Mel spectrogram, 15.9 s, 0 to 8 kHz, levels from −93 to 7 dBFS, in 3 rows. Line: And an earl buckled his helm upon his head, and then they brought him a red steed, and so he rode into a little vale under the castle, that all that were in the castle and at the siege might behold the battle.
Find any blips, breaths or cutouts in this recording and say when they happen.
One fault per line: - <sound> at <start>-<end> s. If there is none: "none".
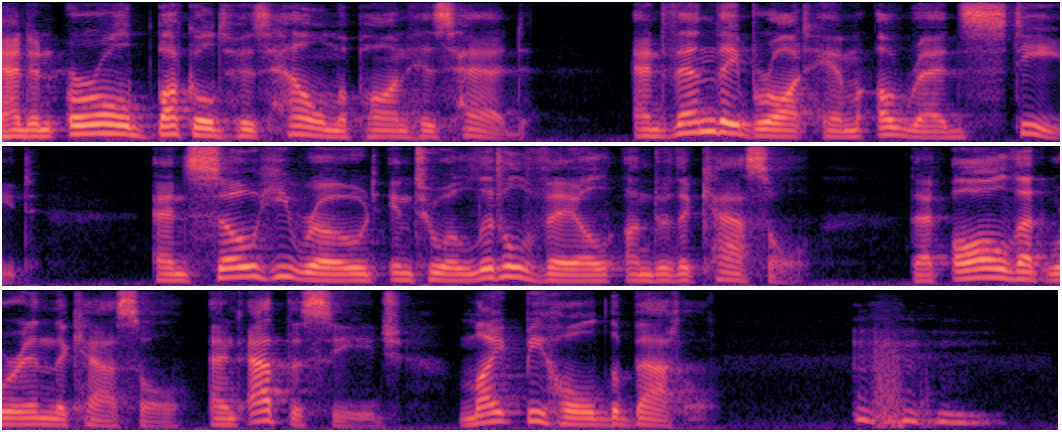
- laugh at 14.8-15.6 s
